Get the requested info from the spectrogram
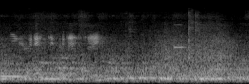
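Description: Electric commuter train at a station platform, heard under people's voices.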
